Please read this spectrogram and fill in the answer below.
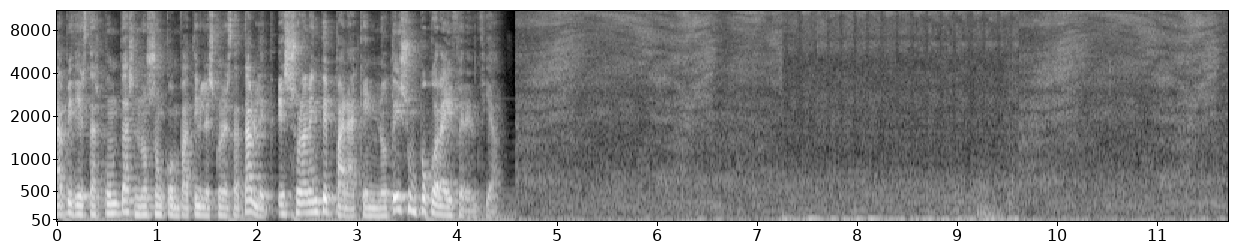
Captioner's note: sound of pencil writing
